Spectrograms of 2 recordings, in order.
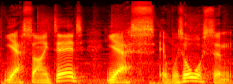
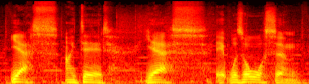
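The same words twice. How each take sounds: First: It is read in a plain, sincere tone. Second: It is read in a belittling, dismissive tone. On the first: The praise is genuine. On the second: The praise is condescending and belittling.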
